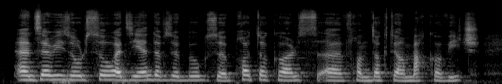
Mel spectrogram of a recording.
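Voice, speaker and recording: A woman's medium-pitched voice with monotone, flat intonation at a moderate pace, in a very clean recording with a silent background. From France, Paris. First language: French. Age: 60s. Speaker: foundation founder and author. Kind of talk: interview. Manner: halting.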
